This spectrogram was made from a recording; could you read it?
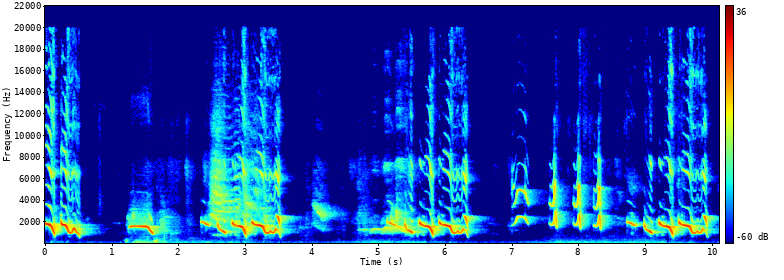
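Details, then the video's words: Tame, hand-reared caged black-naped oriole (Javan kepodang) in loud, varied song: clear fluting whistles that swoop down and loop back up, given in short phrases with pauses, plus a few quick higher notes. "Kicauan Keras kepodang jawa Berfariasi."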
